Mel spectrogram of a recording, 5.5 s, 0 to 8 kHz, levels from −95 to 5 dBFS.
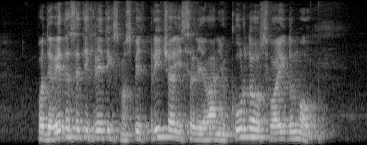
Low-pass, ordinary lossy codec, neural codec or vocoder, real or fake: none; none; none; real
